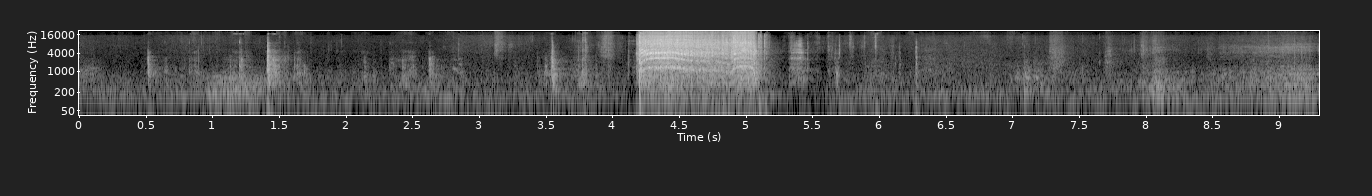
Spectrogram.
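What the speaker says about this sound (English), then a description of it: "Now I'm going to take the bottom bolt all the way out" A power tool whirs in one loud, close burst of about a second while a brake caliper's bottom bolt comes out on a 2011-2017 Honda Odyssey, with softer clicks and tool handling before and after.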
